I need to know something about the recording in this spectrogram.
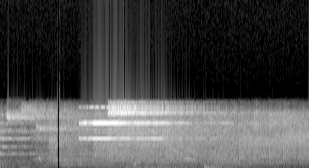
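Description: Basketball shoes squeaking on the hardwood court, then a shrill referee's whistle blast about two seconds long, the loudest sound here.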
